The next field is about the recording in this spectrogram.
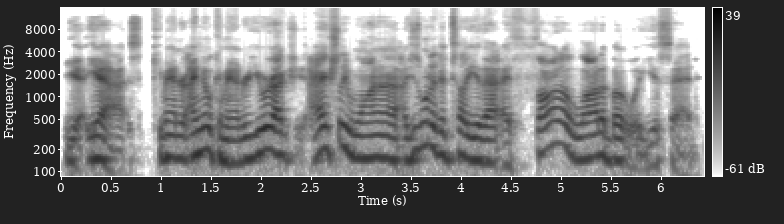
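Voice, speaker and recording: A man's voice: fairly high pitch, animated, fast, fairly bright tone. Man playing an earnest nerdy teenage superfan. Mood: starstruck, earnest. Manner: stammering, earnest, formal nerdy phrasing. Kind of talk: live radio play read.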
